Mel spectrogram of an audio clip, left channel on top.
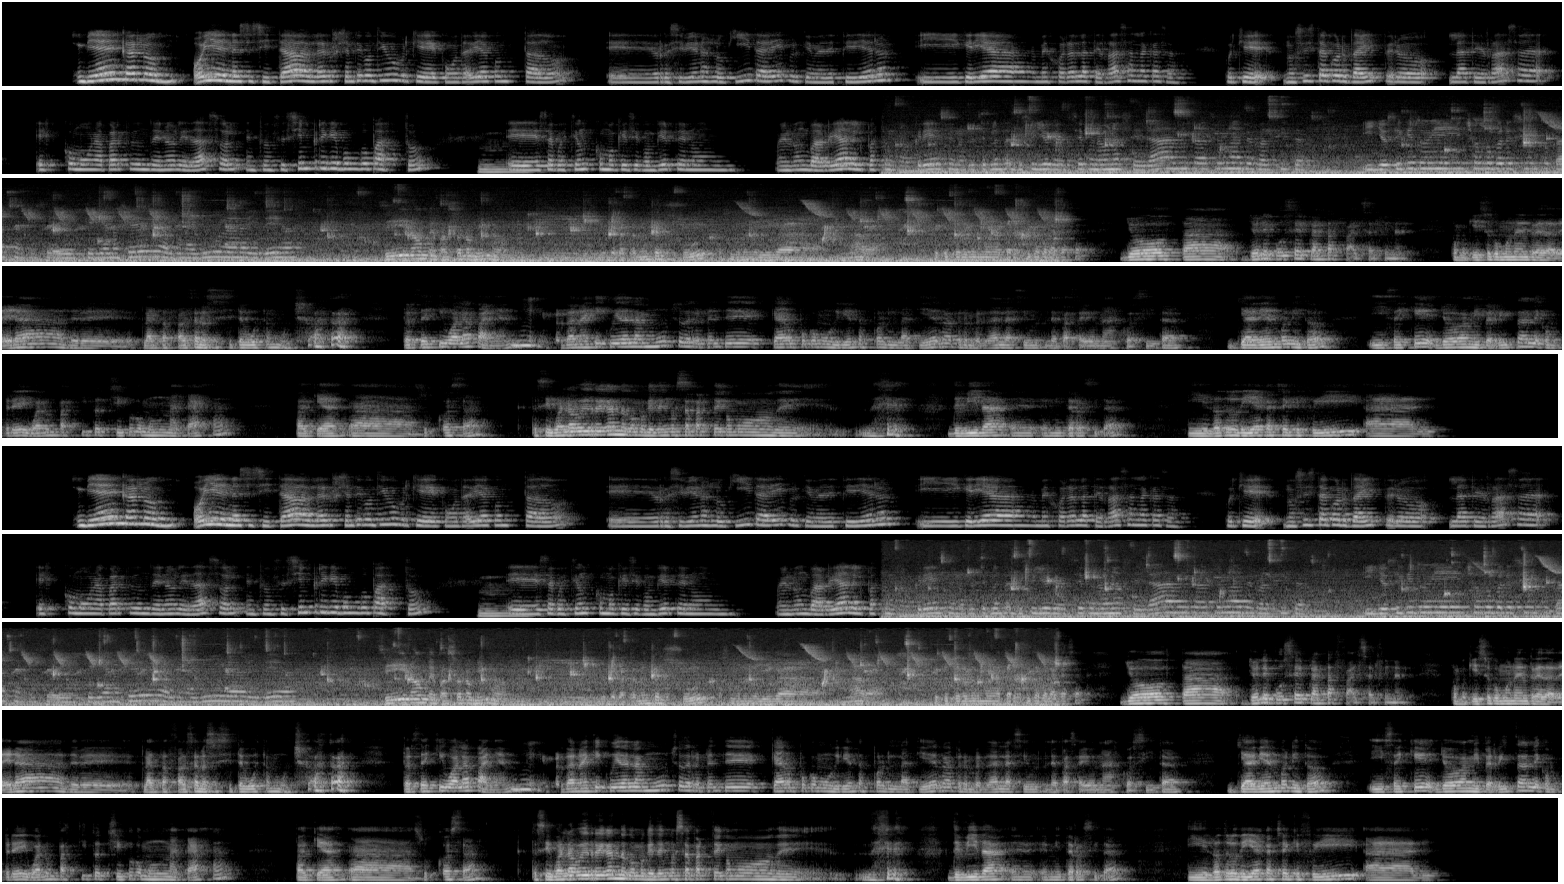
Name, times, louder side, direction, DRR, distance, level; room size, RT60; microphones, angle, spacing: voice 1, 0.7-5.7 6.0-11.8 12.2-15.4 15.9-19.9 20.6-22.9 23.3-28.7 29.2-34.2 51.9-52.2 66.5-66.6, equal, 5° left, 1.9 m, -26 dB
voice 2, 20.4-20.9 35.0-40.1 40.5-42.1 42.4-45.3 45.7-50.3 50.8-52.0 52.4-58.6 59.1-60.1 60.5-64.7 65.3-67.2 67.7-73.6 74.3-76.7, right 2 dB, 60° right, 1.7 m, -24 dB
sound 1, 24.4-41.8, right 1 dB, 30° right, 2.2 m, -26 dB
11.5 x 9.8 x 4.9 m
head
